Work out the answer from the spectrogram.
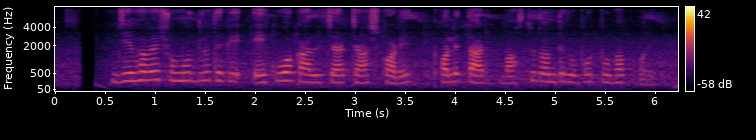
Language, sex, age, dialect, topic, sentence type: Bengali, female, 31-35, Northern/Varendri, agriculture, statement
